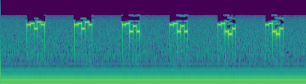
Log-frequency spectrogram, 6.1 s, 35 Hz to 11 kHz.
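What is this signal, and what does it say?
Five-tone selective call (ZVEI), heard as quick runs of five tones, tones of about 70 ms. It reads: 89508 89508 89373 89373 89315 89315
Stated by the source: ZVEI selective call received on SDR.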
